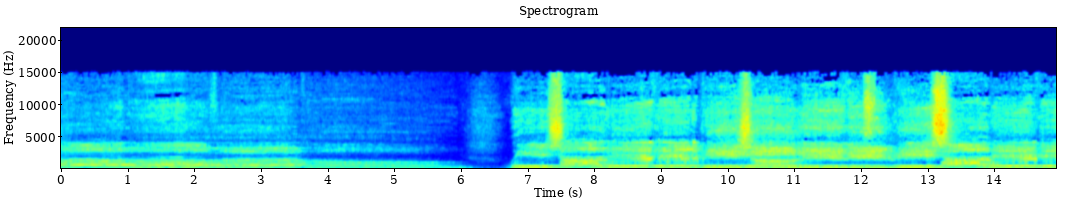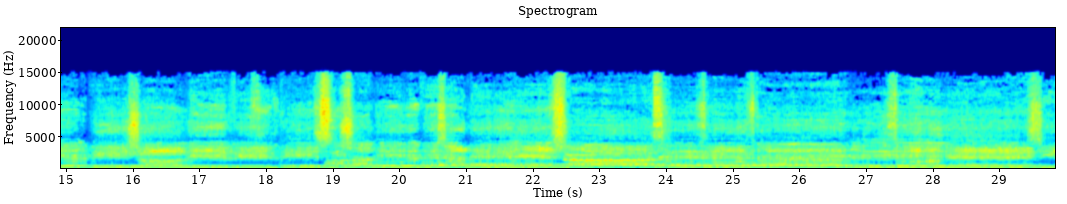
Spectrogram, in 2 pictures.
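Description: Virtual choir of young mixed voices singing: a held chord with the men's low voices fades out, then about seven seconds in the women's voices alone take up a new phrase in short, separated syllables.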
